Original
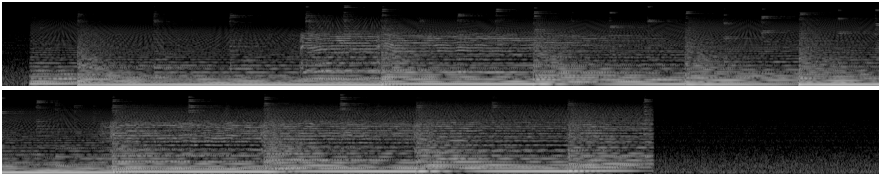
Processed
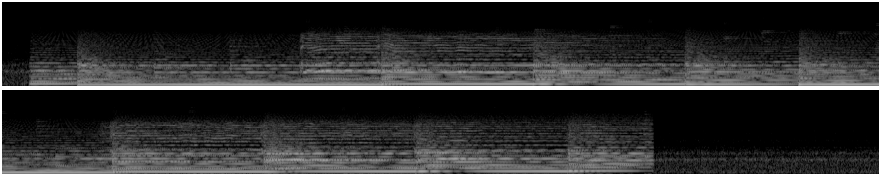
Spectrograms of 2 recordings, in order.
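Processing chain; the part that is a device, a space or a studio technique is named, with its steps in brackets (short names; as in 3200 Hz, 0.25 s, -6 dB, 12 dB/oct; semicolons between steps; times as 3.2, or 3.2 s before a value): inside a cardboard box (LPF 4800 Hz 12 dB/oct; small resonant body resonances 710/1000 Hz, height 13 dB, ringing for 30 ms); gain -6.5 dB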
